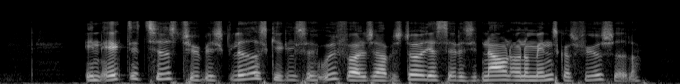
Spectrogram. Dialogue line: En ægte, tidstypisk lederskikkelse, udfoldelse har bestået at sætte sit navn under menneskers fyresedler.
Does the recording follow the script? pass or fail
pass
